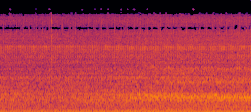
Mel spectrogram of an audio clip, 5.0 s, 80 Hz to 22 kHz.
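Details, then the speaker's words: 2010-2016 Chevy Equinox 2.4L Ecotec at operating-temperature idle, PCV hose removed with screwdriver at the manifold port: thin whistle rises and holds, showing PCV orifice in intake manifold pulls vacuum and is not clogged. "and you hear it start to whistle another note to quickly make is you want to have your engine at operating temperature before you do this so one more time that's the whistle we're talking about"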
